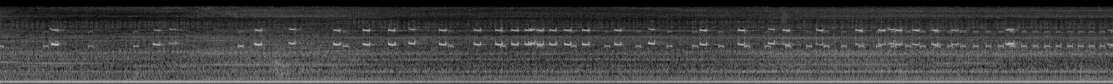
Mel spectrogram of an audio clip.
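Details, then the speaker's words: Evaporator coil pressurized with a little R-410A to about 50 psi, topped with nitrogen; ultrasonic leak detector on high at the coil corner: steady hum, then rapid high chirps speeding up. Leak found there. "definitely definitely picking up and it's right down there in that in that corner we'll spray bubbles on it"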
